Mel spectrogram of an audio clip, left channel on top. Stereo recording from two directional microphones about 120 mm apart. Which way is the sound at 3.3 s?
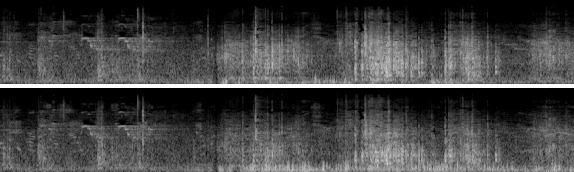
40° left (ahead or behind).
